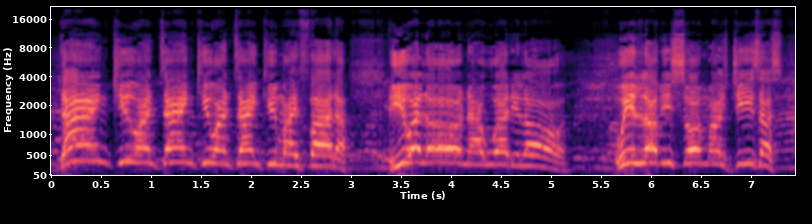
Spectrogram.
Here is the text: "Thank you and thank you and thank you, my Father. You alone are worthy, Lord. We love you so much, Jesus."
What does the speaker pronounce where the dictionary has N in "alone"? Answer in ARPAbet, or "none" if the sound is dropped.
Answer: N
